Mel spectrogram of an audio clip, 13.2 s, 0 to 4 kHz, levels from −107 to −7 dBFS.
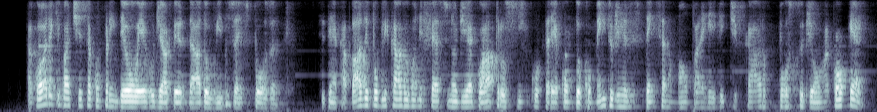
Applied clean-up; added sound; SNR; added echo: neural mask model DeepFilterNet 3.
